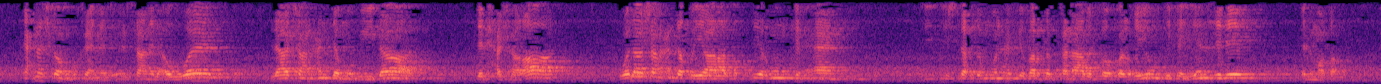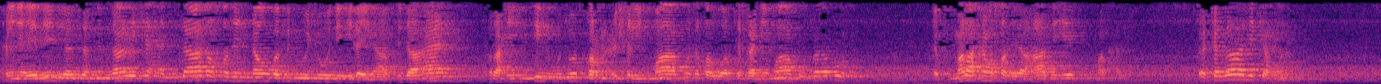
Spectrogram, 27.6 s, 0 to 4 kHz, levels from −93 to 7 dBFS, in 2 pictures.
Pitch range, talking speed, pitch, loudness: 145-170 Hz, 120 wpm, 155 Hz, -24 LUFS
